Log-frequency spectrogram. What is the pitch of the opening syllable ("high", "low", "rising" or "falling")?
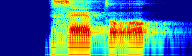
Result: rising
